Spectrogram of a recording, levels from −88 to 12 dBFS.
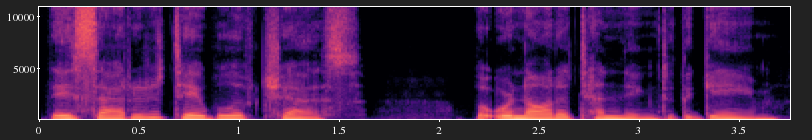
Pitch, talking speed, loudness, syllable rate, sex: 210 Hz, 225 wpm, -16 LUFS, 5.8 syllables/s, female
